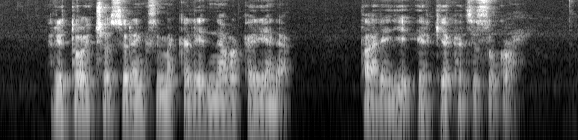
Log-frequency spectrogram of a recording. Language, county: Lithuanian, Kaunas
